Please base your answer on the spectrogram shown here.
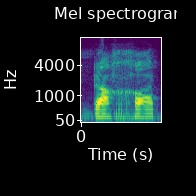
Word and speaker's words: Daakat: What's the proper way to pronounce it? More of, it is like Daakat.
